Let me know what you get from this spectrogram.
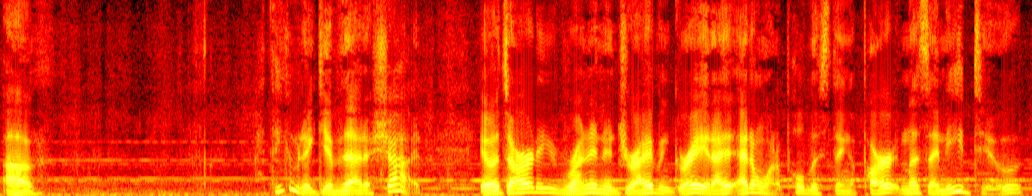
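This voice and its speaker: A man playing an excitable, obsessive car lover who records a rambling, stammering, eager audio diary. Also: medium pitch, soft background music, natural voice. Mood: restless, eager. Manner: halting, stammering, breathlessly eager.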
